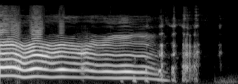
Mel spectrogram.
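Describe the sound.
A person voices a loud, wordless anguished cry, imitating a woman crying out in anguish, likened to the screaming goats from Thor: a strained bleating wail held for about a second and a half, then breaking into a few short ragged gasps before silence.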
